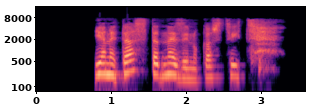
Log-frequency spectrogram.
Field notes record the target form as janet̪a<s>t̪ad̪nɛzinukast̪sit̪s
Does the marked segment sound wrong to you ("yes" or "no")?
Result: no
